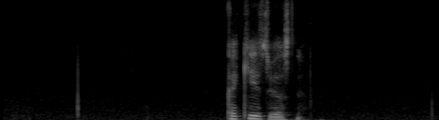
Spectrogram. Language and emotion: Russian, neutral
